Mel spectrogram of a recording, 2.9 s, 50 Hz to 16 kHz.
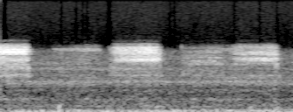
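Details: Owlets in the nest just after midnight on March 19, 2016, fed mice and a gopher by the adult owls; three rasping, hissy screeches separated by quieter gaps.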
